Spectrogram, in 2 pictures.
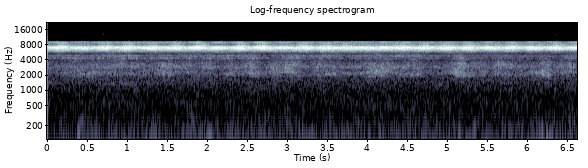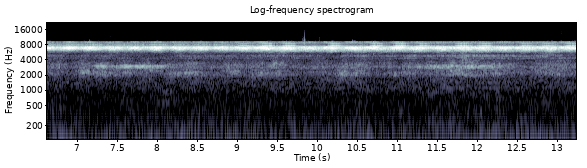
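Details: Night-time cricket chirping forms a dense, continuous shrill buzz at a single high pitch. Brief fainter tones rise beneath it around the middle and near the end.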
